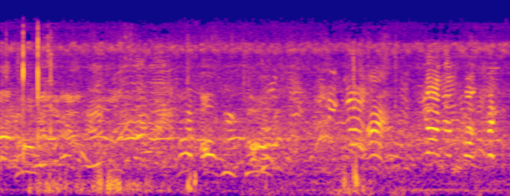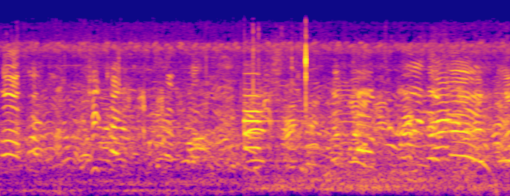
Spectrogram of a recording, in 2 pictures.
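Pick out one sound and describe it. A crowd of adult spectators shouts and cheers outdoors.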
